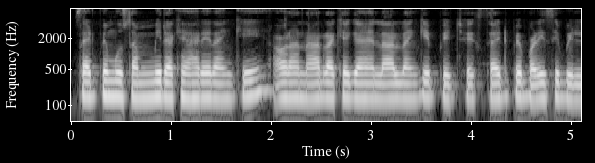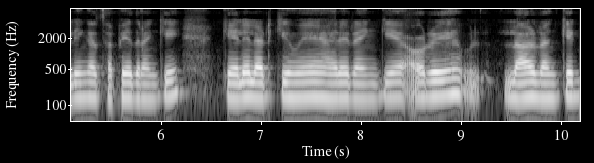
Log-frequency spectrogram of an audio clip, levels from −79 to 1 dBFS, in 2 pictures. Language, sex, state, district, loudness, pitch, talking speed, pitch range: Hindi, male, Uttar Pradesh, Hamirpur, -17 LUFS, 140 Hz, 230 wpm, 140-145 Hz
